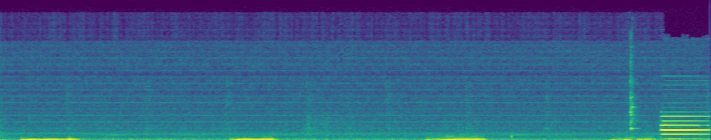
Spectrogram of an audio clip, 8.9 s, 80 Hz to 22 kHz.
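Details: Cat snoring: four slow, buzzy rattling breaths about 22 a minute, then a finger crack and a brief clock chime at the end.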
